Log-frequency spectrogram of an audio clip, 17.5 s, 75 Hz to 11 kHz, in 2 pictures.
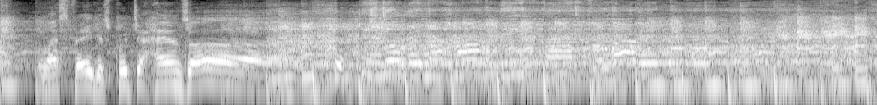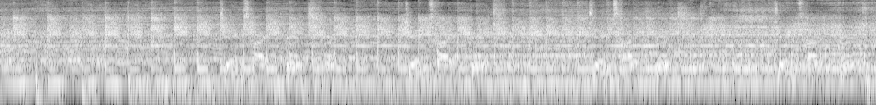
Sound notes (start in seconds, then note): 2.4 atmospheric sounds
